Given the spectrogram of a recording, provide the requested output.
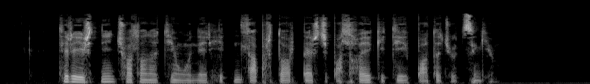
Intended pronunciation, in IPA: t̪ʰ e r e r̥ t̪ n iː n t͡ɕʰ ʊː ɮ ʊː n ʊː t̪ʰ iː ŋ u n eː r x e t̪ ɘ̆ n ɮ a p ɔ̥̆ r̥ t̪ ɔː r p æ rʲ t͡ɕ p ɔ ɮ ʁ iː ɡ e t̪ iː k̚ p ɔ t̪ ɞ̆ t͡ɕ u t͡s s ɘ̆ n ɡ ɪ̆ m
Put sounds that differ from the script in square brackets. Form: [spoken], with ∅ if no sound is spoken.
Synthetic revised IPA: t̪ʰ e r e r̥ t̪ n iː n t͡ɕʰ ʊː ɮ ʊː n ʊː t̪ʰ iː ŋ u n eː r x e t̪ ɘ̆ n ɮ a p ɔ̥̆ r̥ t̪ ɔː r p æ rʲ t͡ɕ p ɔ ɮ [χ] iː ɡ e t̪ iː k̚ p ɔ t̪ ɞ̆ t͡ɕ u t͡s s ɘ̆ [ŋ] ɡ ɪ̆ m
